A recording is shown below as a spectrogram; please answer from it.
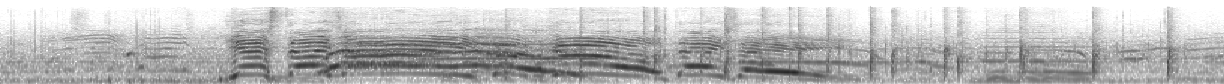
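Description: Several spectators shouting and cheering at once, starting about a second in: overlapping calls that rise and fall in pitch for about three seconds, then trail off, with a few sharp knocks among them.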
